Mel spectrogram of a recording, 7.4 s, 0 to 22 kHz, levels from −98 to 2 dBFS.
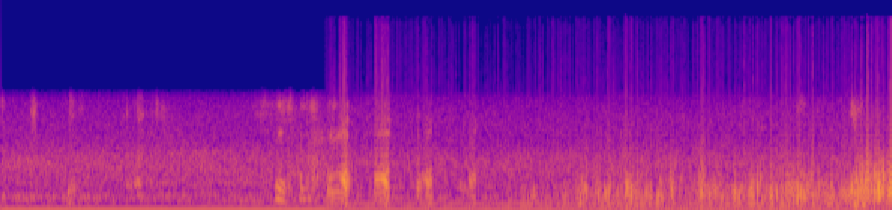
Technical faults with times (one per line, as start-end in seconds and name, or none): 2.70-7.44 block size mismatch (padded)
